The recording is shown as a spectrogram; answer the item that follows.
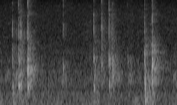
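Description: Computer keyboard keys being typed, a few quick keystroke clicks in two short runs about a second apart.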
